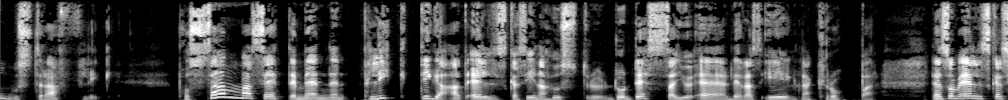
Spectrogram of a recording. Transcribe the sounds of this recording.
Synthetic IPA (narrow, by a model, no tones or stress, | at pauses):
uːst̪ɾaflɪ̰ɡ̥ | pʰɔsamːasɛt̪ːæɾmɛnːənpʰlɪkt̪ɪɡa̰ʔat̪ɛlskasiːnaɦɵst̪ɾɵ̰ɖ̪ɔd̪ɛsːajɵʔæɖeːɾaseːɡnakʰɾɔpːa̰ɾd̪̥ɛnsɔmɛlskaʂ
